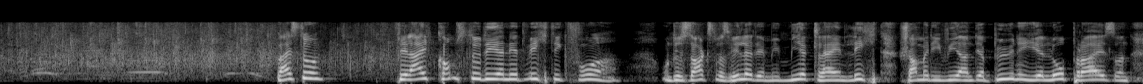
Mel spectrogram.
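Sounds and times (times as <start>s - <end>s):
audience applause: 0.0s - 4.6s
speech: 2.8s - 3.4s, 4.0s - 11.4s.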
